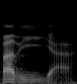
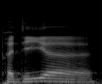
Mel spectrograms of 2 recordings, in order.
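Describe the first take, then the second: First: The name is said with a Spanish accent. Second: The name is said with an anglicized accent.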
